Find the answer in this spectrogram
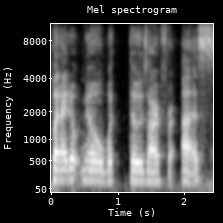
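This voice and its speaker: With an American accent, a woman speaks on a very clean recording with a silent background. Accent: sounds American in some settings. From Kenya. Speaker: filmmaker. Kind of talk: interview conversation.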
